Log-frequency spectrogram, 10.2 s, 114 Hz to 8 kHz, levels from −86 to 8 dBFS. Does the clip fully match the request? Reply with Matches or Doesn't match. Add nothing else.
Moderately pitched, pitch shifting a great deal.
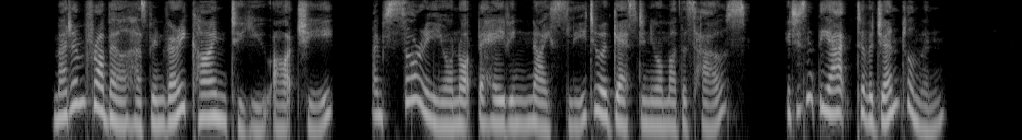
Doesn't match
